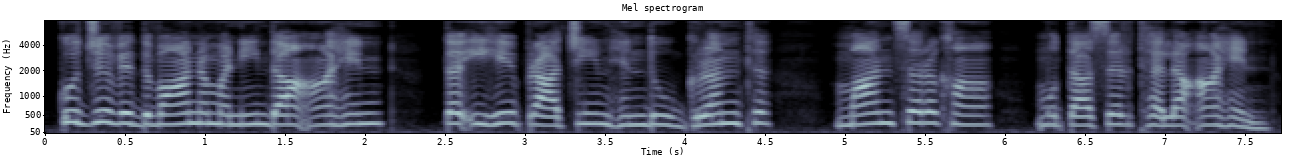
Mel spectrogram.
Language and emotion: Sindhi, neutral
